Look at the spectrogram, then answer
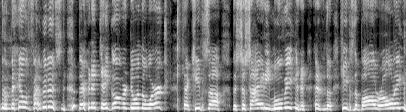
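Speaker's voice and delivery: words broken by laughter. Joking about who will keep society running: laughing while talking. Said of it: "I couldn't say that without laughing".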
